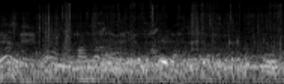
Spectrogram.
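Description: Low, soft pigeon coos roll on steadily, several birds murmuring together at close range.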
